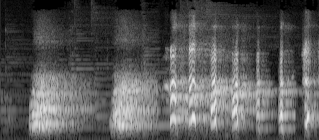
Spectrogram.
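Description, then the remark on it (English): A dog barks: two long, drawn-out barks followed by a rapid run of sharp, yappy barks, loud and unaccompanied by speech. “So I guess they didn't hear the keep the dog quiet.”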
